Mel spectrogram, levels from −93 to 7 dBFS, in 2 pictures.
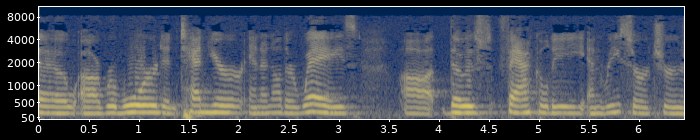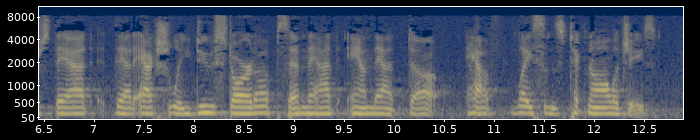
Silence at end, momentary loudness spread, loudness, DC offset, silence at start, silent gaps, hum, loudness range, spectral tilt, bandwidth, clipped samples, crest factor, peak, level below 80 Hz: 0.25 s; 9 LU; -20 LUFS; under 0.1%; 0 s; none; none; 5 LU; -6 dB/octave; 8.8 kHz; under 0.1%; 16 dB; -4 dBFS; -44 dBFS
